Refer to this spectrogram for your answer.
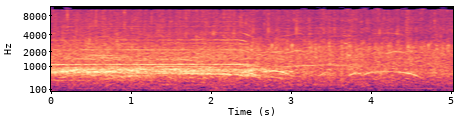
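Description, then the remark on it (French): An audience in Québec applauds steadily one morning in a dense, sustained wash of clapping, with cheers and whoops of welcome for French-speaking listeners including those in Burundi, rising above it before the noise gradually tapers off. “Et ce matin, j'aimerais que vous leur donniez un bonjour du Québec, applaudissements et un cri de bienvenue.”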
